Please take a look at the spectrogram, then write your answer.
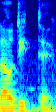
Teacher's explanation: Here the actor says audite, sounds like a double T. And this is a sort of compensatory lengthening, in this case of the consonant rather than the vowel. So it's audite.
